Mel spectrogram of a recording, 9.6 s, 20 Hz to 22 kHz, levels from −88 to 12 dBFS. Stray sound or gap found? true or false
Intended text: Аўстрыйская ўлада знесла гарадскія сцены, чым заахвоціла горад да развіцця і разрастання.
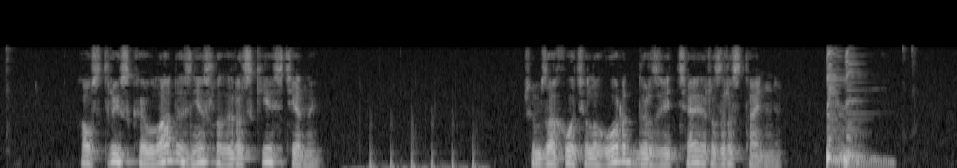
true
